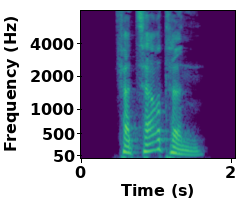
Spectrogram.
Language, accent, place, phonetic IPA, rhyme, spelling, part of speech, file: German, Germany, Berlin, [fɛɐ̯ˈt͡sɛʁtn̩], -ɛʁtn̩, verzerrten, adjective / verb, De-verzerrten.ogg
- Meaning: inflection of verzerrt: 1. strong genitive masculine/neuter singular 2. weak/mixed genitive/dative all-gender singular 3. strong/weak/mixed accusative masculine singular 4. strong dative plural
